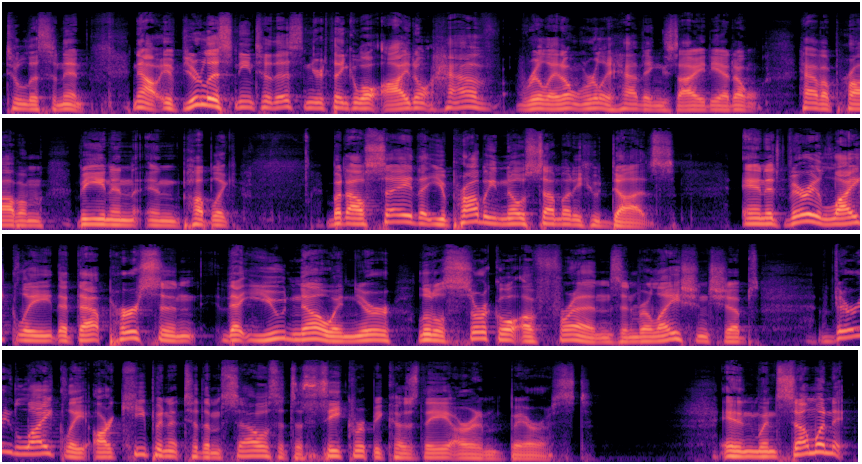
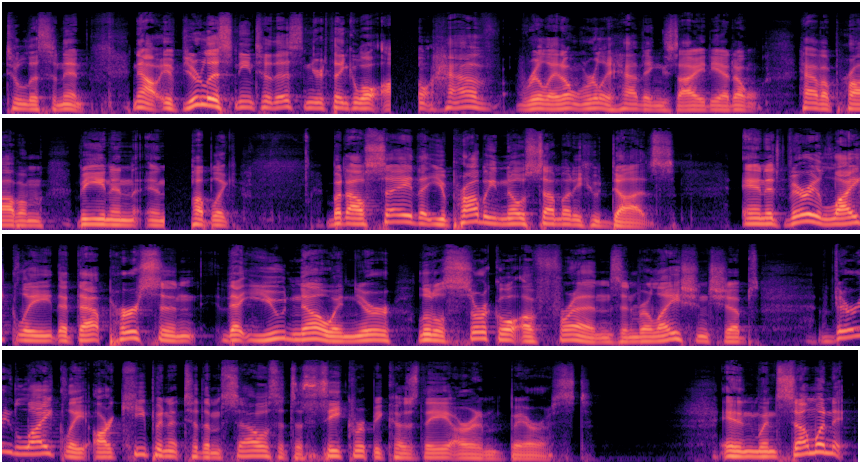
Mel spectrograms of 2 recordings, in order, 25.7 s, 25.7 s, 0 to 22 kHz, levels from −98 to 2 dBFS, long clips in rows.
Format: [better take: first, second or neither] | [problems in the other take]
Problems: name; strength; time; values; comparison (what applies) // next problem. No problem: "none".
first | audio cutting out; at 3 s and at 7.5 s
